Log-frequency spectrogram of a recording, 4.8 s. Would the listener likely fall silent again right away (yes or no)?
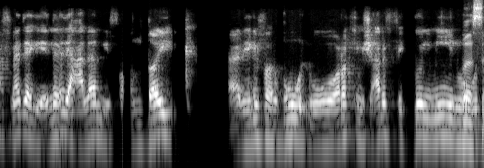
no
